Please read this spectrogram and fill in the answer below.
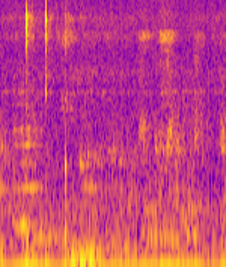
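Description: Near silence: a pause between spoken sentences, with no other sound.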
